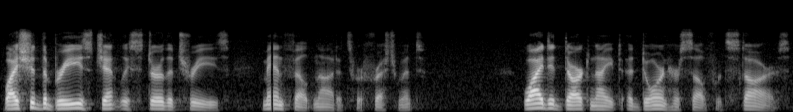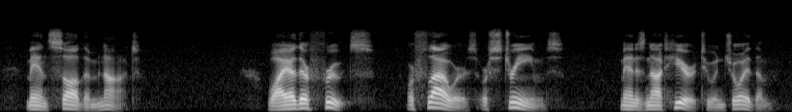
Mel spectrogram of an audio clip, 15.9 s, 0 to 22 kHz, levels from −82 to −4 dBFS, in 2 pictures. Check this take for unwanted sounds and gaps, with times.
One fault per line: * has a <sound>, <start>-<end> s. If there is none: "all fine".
* has a dropout, 2.7-2.7 s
